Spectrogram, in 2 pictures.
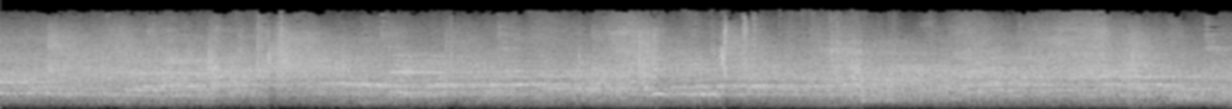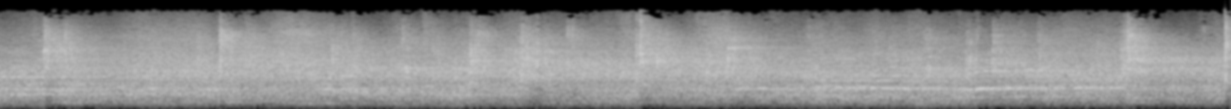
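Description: A crowd of spectators cheers and shouts in a large echoing rink.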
